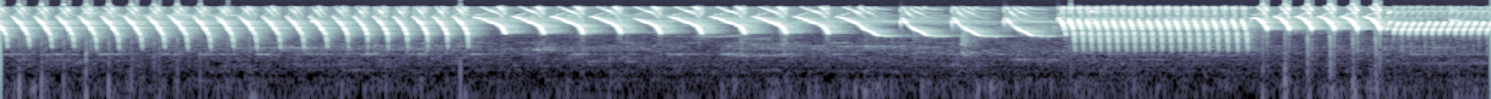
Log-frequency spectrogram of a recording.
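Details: Canary delivering a long clear chirping song to encourage quiet male canaries to sing: a series of high, sweeping downslurred whistles slowing gradually, then a dense buzzy rattle and a final trilled phrase.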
